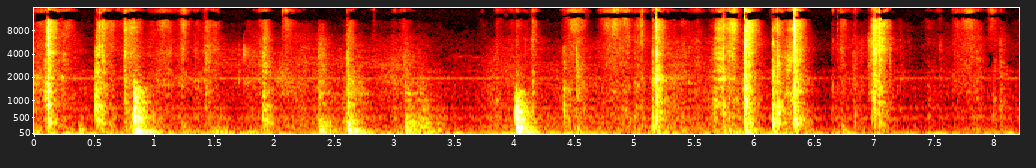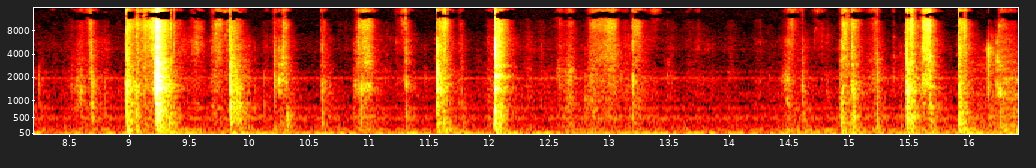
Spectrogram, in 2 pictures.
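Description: Advice cards for a card reading being shuffled and handled, giving repeated crisp riffling and slapping clicks in irregular bursts, close and fairly quiet, with no talking.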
